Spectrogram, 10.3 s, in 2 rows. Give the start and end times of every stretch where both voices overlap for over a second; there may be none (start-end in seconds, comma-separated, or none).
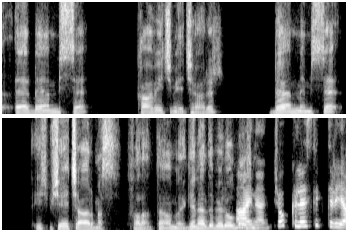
none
